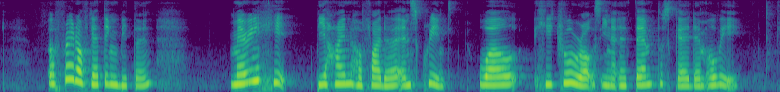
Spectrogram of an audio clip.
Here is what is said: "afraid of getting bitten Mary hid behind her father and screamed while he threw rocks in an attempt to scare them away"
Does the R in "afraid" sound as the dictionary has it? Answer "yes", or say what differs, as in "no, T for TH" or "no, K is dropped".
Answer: yes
